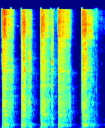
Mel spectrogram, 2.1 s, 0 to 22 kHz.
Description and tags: Freezer Ice Stab Knife 05
Stabbing at freezer ice with a knife
kitchen, household, scrape, stab, knife, ice, freezer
